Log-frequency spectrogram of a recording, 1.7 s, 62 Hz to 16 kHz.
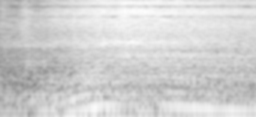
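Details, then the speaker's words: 2016 Cadillac ATS4 2.0T at 57,814 miles after ZZP large throttle body and Denso Iridium plug install: quick clean rev with smooth climbing note, no stumble or rattle; healthy, no check engine light. "But hey, she sounds healthy. Still no check engine light, so that's a good"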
